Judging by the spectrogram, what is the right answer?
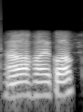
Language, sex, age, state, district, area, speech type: Assamese, male, 30-45, Assam, Majuli, urban, conversation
